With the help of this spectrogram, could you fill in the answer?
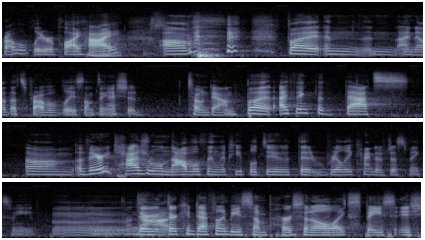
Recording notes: A live studio audience at SummerCAP 2022!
